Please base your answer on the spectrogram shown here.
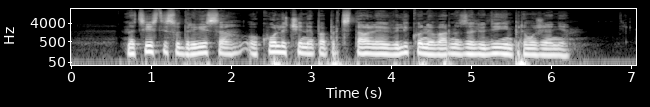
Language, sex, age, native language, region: Slovenian, male, 50-59, Slovenian, Gorenjska region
